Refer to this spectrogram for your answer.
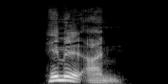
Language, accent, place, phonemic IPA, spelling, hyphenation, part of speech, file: German, Germany, Berlin, /ˈhɪməlˌʔan/, himmelan, him‧mel‧an, adverb, De-himmelan.ogg
- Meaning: heavenwards, towards heaven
